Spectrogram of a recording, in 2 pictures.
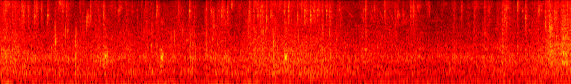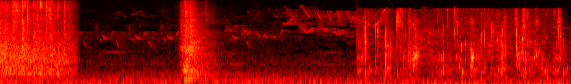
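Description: A miniature toy cement mixer's drum turning with gritty cement mix inside, making a steady rushing rattle with scattered clicks. It cuts off sharply about six seconds in, leaving faint bird chirps and a single swish. Near the end come small crackling clicks and scrapes as wet cement is poured from a tiny bucket.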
